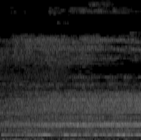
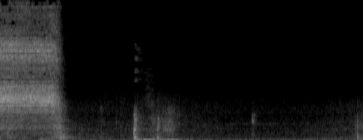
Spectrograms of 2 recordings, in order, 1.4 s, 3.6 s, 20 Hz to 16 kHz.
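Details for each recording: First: BMW S1000RR engine on the bench during a leak-down test: steady airy hiss with faint whistle as air escapes past a slightly leaking inlet valve, possibly dirt or a nicked seat; seats to be checked. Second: Low-mileage BMW S1000RR engine, leak-down test at 100 psi during a refresh: a short airy hiss, then a faint leftover hiss and light clicks. About half a percent leakage past the piston rings, expected and excellent. Normal slight ring leakage.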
